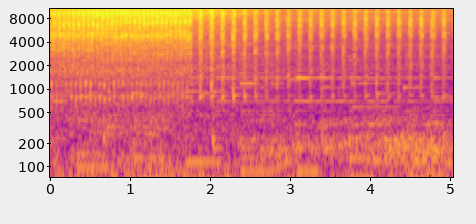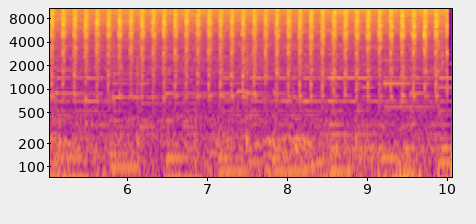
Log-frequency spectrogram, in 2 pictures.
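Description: Garden sprinkler spraying the lawn with a hiss, then a fast, even ticking of about seven ticks a second, the kind an impact sprinkler makes, with background music playing alongside.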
